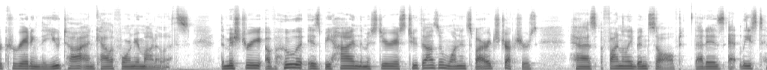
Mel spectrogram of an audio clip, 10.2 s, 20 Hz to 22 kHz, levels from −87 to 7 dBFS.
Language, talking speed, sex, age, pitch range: English, 145 wpm, male, 20-39, 115-135 Hz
